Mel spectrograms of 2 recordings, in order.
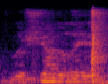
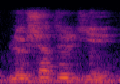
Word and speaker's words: Le Chatelier: Le Chatelier. That's how you're supposed to say it. Le Chatelier.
